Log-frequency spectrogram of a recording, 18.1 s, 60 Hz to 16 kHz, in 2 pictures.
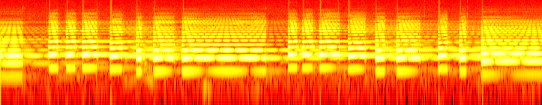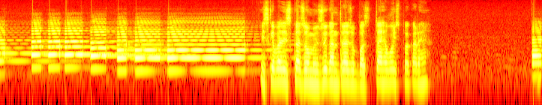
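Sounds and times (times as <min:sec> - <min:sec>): mini keyboard melody: 0:00.0 - 0:14.3.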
